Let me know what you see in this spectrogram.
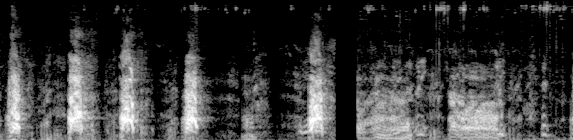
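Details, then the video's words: Tibetan Mastiff in India barking in loud, spaced single woofs roughly every second for four seconds, followed by a stretch of muffled rumbling noise and a faint voice. "Tibetan mastiff // world dangerous dog in india"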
